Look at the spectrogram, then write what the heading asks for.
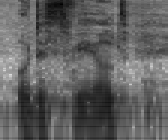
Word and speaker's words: Huddersfield: West Yorkshire, in Huddersfield, and we say it like that, don't we? Huddersfield. I don't know where the H goes, but it's really strange.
